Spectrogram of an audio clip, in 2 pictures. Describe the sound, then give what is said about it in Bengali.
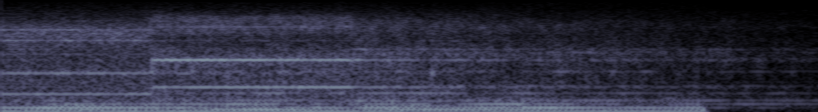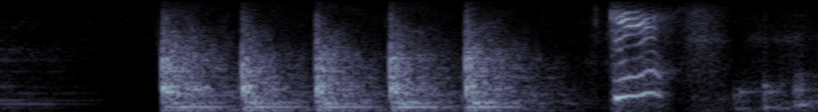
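Slow, tired knocking on a door in a quiet hostel room at midday: six steady raps follow a sustained droning tone that fades away. A brief wavering pitched sound and a few softer taps come after the raps. “দরজায় অদ্ভুত ভাবে কে যেন টোকা দিচ্ছে, থেমে থেমে ক্লান্ত হাতে।”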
